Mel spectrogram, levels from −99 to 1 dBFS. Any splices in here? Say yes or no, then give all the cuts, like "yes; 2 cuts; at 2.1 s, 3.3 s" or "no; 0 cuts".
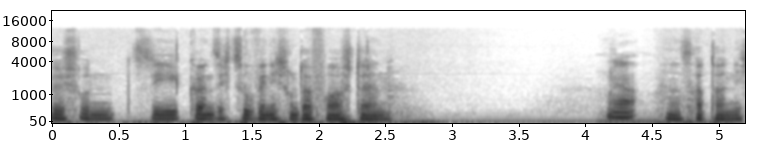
no; 0 cuts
